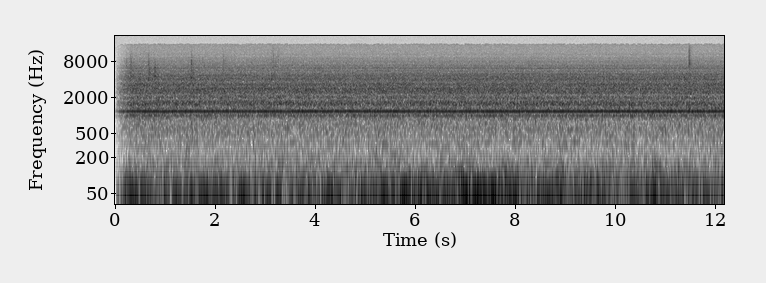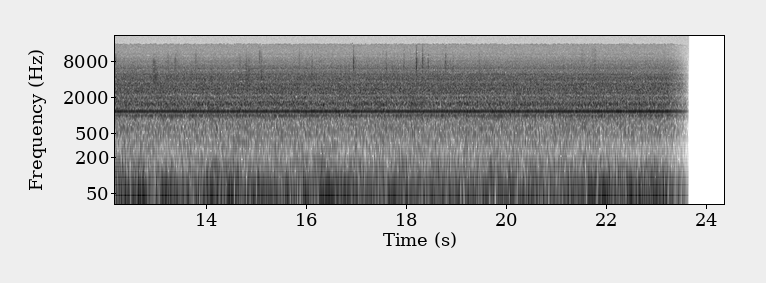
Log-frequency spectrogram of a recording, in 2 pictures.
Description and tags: Ventilation in an old laptop.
